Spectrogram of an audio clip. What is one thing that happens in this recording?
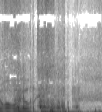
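Boots crunch on snow.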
